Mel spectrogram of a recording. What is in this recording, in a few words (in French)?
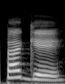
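"PAGAIE", French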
